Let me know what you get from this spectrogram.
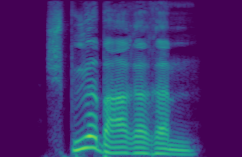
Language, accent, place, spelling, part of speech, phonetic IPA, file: German, Germany, Berlin, spürbarerem, adjective, [ˈʃpyːɐ̯baːʁəʁəm], De-spürbarerem.ogg
- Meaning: strong dative masculine/neuter singular comparative degree of spürbar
